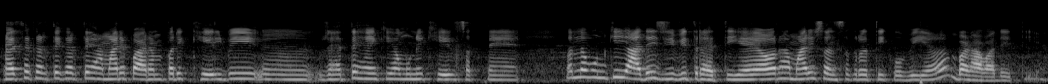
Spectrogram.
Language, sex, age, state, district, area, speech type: Hindi, female, 30-45, Madhya Pradesh, Balaghat, rural, spontaneous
